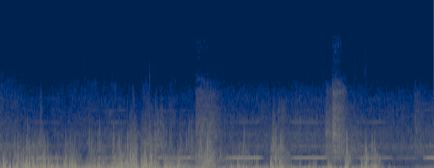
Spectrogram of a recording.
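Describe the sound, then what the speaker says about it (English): Trucks manoeuvre on the vehicle deck of a ferry crossing to Kangaroo Island, their reversing alarms beeping in a steady repeating pattern over rumbling engines and gusty wind noise. "Trucks manoeuvring."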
